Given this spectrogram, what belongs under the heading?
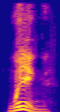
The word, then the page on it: wing: British English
